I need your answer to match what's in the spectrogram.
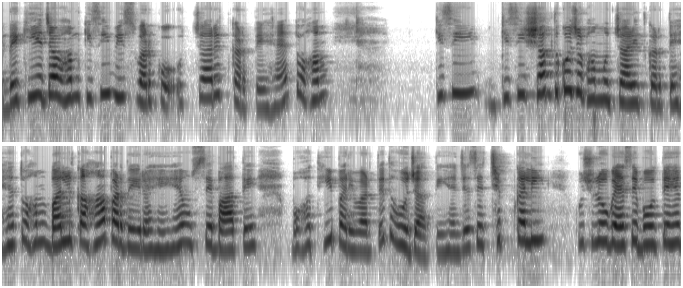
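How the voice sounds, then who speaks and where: A woman's voice: high voice, moderate pace. A woman teaching an exam-prep lecture, explaining step by step and repeating the key points. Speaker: Sanskrit teacher.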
